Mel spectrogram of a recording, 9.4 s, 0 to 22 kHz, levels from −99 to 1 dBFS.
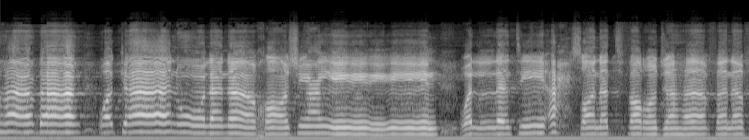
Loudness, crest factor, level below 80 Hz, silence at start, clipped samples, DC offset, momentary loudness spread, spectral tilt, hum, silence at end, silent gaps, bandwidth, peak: -20 LUFS; 20 dB; -40 dBFS; 0 s; under 0.1%; under 0.1%; 9 LU; -3 dB/octave; none; 0 s; none; 12 kHz; -2 dBFS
